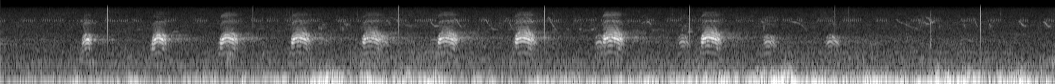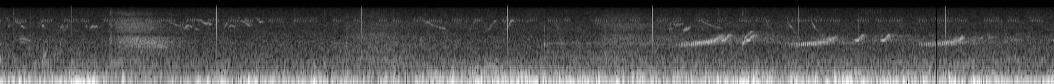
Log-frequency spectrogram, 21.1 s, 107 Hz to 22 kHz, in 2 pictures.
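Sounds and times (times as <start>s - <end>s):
faint steady high buzz: 0.0s - 21.0s
sharp ticks: 0.5s - 11.6s, 12.5s - 14.3s, 15.5s - 16.2s, 17.0s - 17.7s, 18.4s - 20.3s
wind rumble on microphone: 0.6s - 21.0s.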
